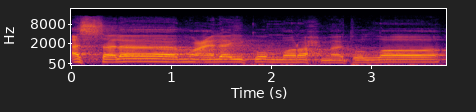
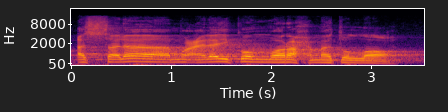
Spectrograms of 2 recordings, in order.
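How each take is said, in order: First: The article at the start is clearly sounded. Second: The same.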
